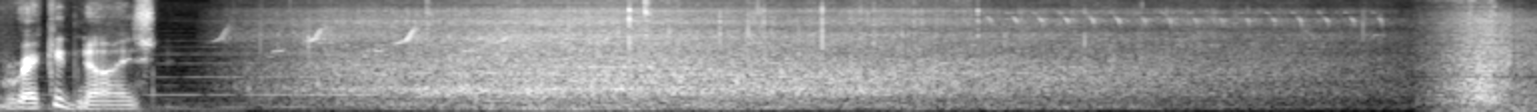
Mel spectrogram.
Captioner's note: nature sounds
